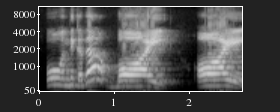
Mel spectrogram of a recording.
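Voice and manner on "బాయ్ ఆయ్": put-on BOY with a loud, open, stretched ఆయ్; teacher's emphatic model of బాయ్; OY vowel. Shown as a demonstration. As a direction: lean into బాయ్ and hold the vowel. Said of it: "ఆయ్ అన్నట్టుగా పలకాలి".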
